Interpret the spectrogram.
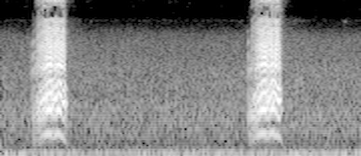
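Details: Two loud, harsh, throaty caws about one and a half seconds apart from a raven at Ocean Beach, San Francisco, with faint low surf rumble between.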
